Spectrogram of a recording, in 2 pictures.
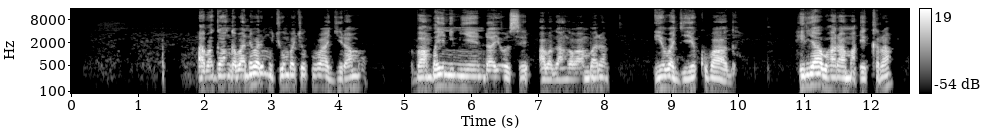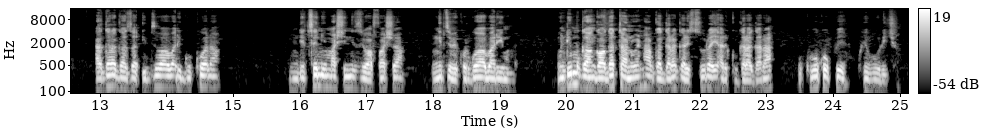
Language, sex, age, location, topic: Kinyarwanda, male, 25-35, Kigali, health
